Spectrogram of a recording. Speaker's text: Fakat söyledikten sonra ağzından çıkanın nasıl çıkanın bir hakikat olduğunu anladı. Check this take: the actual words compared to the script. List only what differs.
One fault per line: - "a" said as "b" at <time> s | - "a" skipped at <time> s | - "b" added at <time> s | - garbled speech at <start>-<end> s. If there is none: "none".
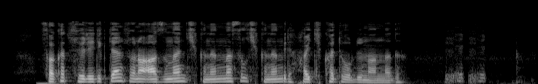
none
